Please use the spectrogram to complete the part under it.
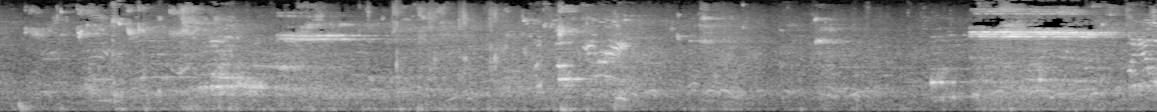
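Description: Young players and spectators chatter and call out in a large echoing hall.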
